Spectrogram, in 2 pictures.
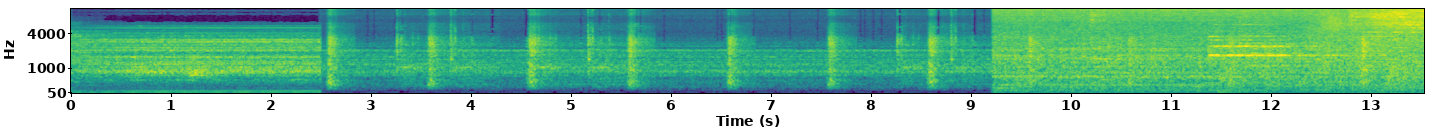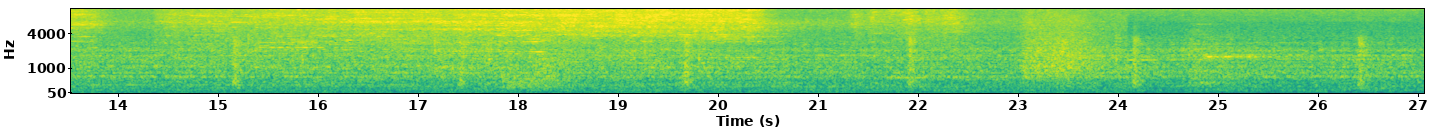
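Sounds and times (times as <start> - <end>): steam hissing: 11.6 - 25.5.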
